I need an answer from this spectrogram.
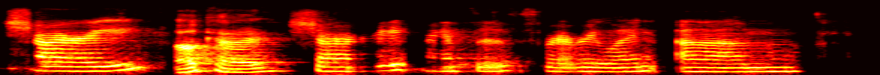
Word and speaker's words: Shari: Like, is it Shari? Like, what's the right way to say it? So my name is Shari.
